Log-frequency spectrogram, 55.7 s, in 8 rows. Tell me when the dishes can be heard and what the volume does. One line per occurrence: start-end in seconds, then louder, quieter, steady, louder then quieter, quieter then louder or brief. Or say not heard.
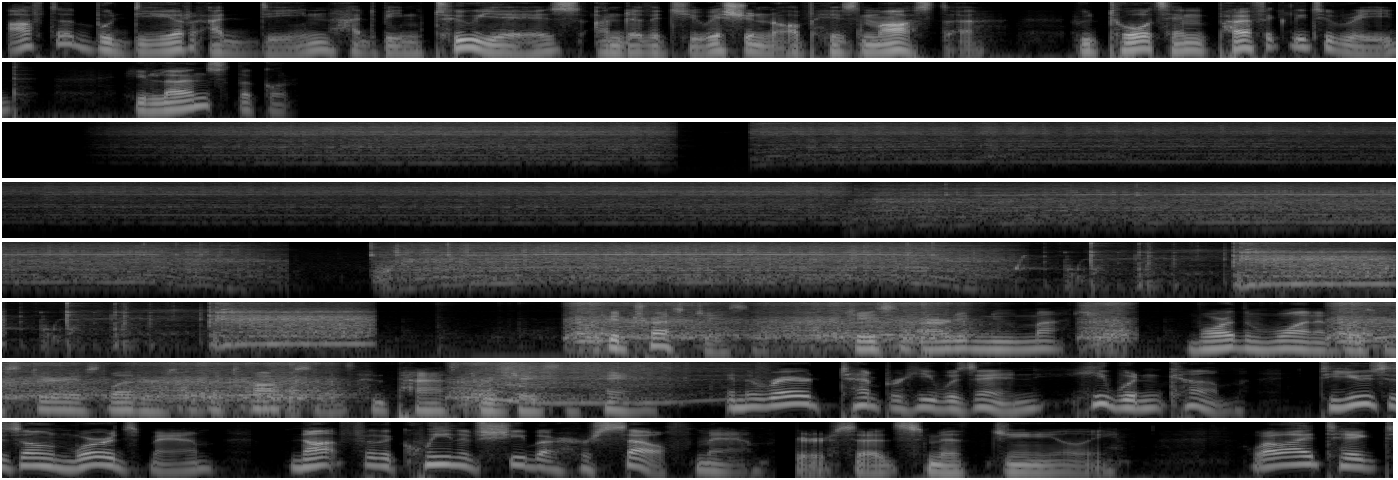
not heard.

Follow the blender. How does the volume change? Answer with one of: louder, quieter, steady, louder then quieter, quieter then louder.
louder.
